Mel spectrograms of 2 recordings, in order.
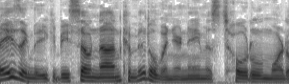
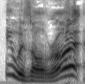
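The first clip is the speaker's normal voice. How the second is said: higher, louder shrugging verdict; mock reviewer; 6 semitones higher, 7 dB louder than usual. Friend parodies the reviewer's verdict, higher and louder. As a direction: toss it off like the indifferent reviewer. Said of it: "He's just like".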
